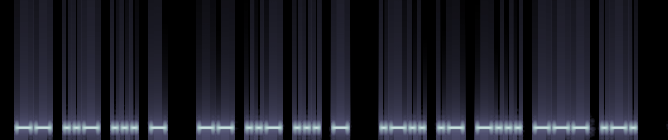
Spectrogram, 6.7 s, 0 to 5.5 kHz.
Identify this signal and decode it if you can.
Morse code, heard as a keyed tone, about 25 wpm, 500 Hz. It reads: MUST MUST LABOR
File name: 632 words / 632 Words 25WPM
